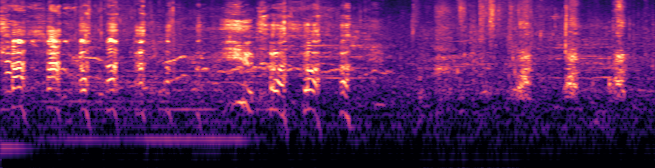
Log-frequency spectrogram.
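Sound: dog barking and yipping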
